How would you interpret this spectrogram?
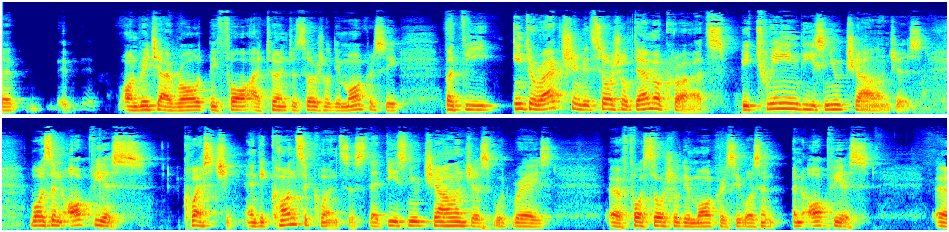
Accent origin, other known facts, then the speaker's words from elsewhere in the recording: Cologne, North Rhine-Westphalia, Germany; moved away as an adult; now in United States; a member of sort of the social democratic subculture of my hometown of Cologne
